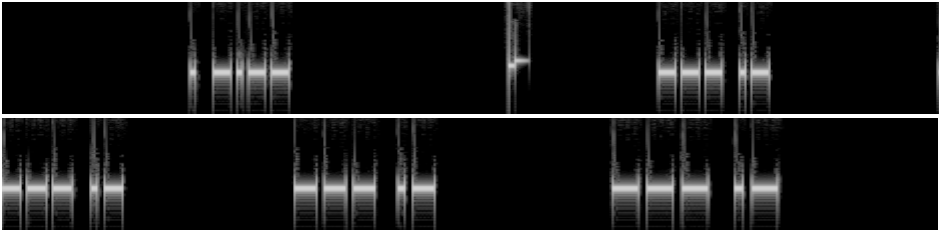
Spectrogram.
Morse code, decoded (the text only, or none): EY OA OA OA OA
